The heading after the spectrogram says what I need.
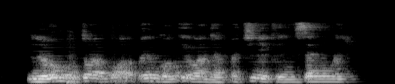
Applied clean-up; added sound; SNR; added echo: neural mask model DeepFilterNet 3.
